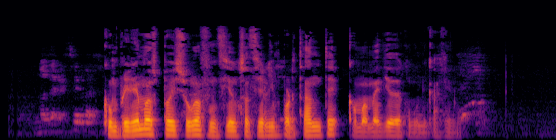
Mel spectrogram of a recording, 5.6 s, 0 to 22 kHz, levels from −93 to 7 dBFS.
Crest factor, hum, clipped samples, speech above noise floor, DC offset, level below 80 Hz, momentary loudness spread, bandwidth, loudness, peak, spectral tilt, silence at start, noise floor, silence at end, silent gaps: 22 dB; none; under 0.1%; 51 dB; under 0.1%; -52 dBFS; 12 LU; 11 kHz; -23 LUFS; -4 dBFS; -6.5 dB/octave; 0.75 s; -74 dBFS; 0.9 s; none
